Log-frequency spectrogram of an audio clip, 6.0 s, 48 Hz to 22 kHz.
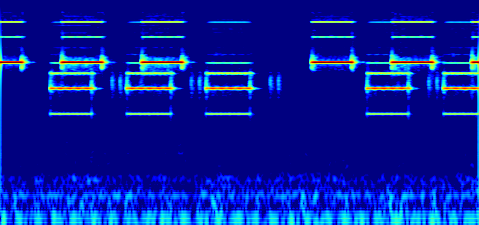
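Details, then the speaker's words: Ademco 6128 alarm keypad test, fire zone initiating device triggered: loud, high, piercing beeps in stepped bursts about once a second in a steady repeating pattern as the panel sounds a fire zone alarm. "So anyway, let's go ahead and test out the initiating devices here. First we'll do the fire zone."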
